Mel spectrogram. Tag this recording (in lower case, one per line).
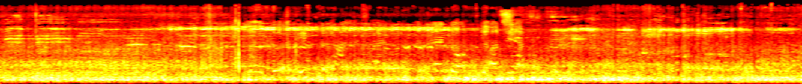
car
vehicle
music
